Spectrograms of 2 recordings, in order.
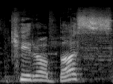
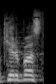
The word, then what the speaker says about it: Kiribati: The alphabet only has 13 letters and no S's, so they substitute the S with a T-I for some reason, hence Kiribati.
